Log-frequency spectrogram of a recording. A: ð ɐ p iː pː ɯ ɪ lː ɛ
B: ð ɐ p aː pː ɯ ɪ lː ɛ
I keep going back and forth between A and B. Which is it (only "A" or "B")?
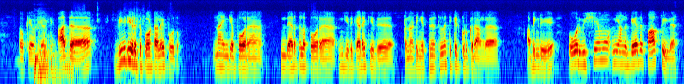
B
